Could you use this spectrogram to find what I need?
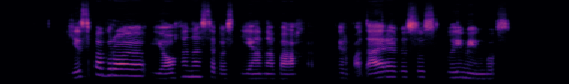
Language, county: Lithuanian, Vilnius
